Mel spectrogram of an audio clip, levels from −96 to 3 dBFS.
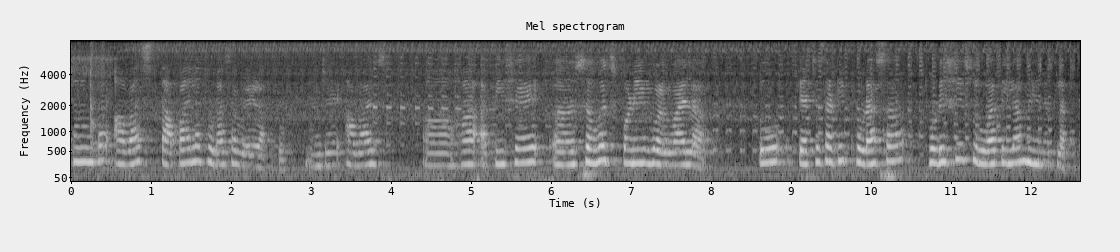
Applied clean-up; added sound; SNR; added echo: none; Bicycle; 17 dB; reverberation time 0.7 s.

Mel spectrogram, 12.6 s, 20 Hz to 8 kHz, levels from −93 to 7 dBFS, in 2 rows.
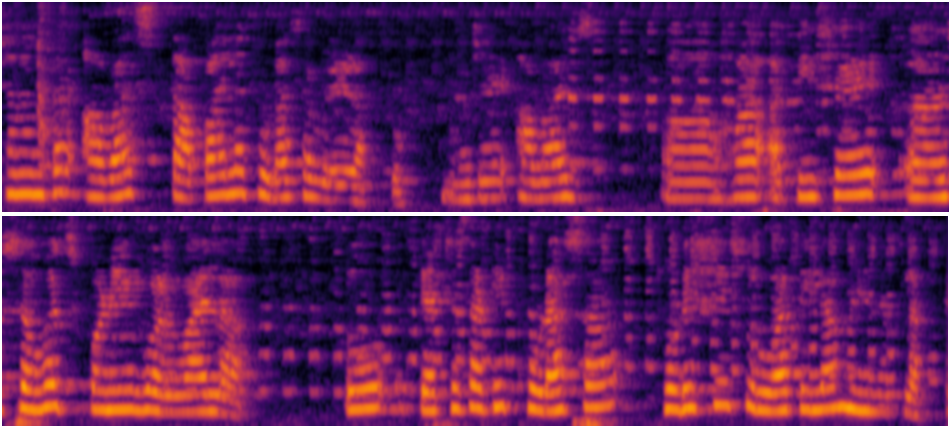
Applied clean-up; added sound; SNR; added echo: classical method WPE with log-MMSE.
